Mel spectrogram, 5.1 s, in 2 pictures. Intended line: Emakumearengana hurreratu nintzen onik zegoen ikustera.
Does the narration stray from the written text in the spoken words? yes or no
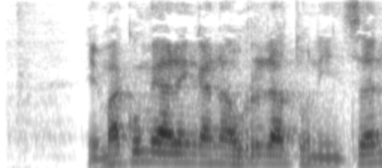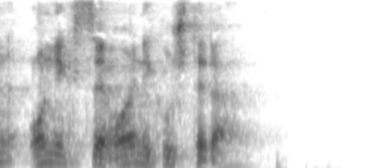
no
